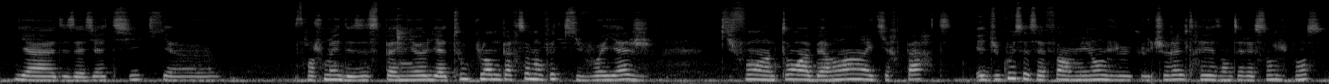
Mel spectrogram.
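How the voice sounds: A woman speaks at a moderate pace in a dark, mellow tone. Her pitch moves very little. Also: medium pitch for a woman.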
